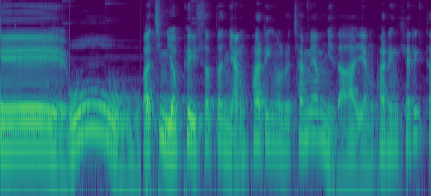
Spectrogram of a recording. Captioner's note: voiceover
